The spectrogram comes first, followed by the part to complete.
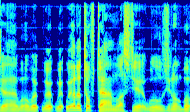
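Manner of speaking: laid-back mumble, lips hardly moving, mouth barely open. Showing how he talks to the camera, as a Mick McCarthy impression, mouth barely open. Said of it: "he doesn't seem to open his mouth at all".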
